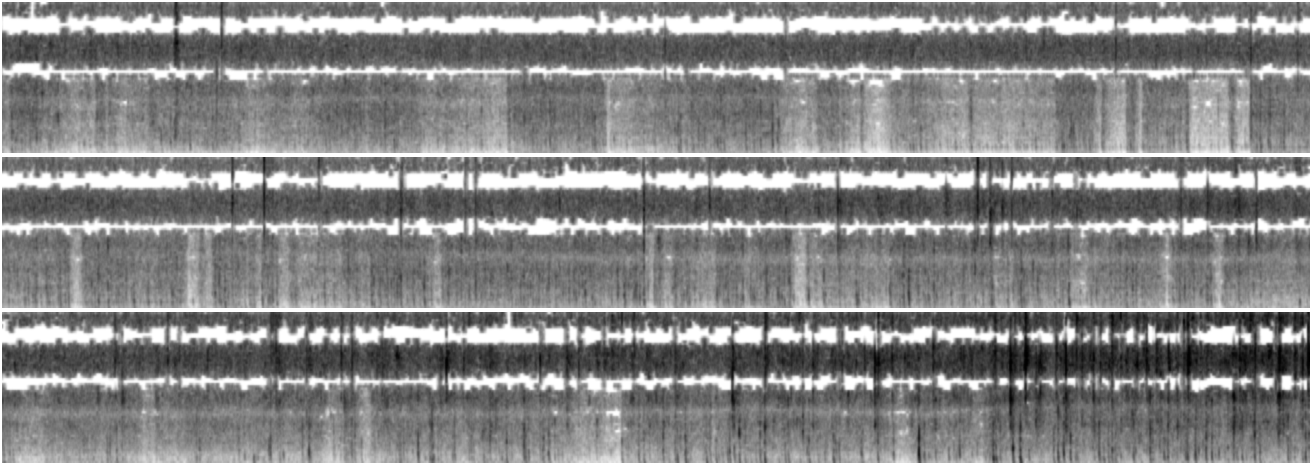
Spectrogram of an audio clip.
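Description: Steady heavy rain falling on leaves and puddled ground, a constant hiss of drops, with louder close drop hits standing out near the end.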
